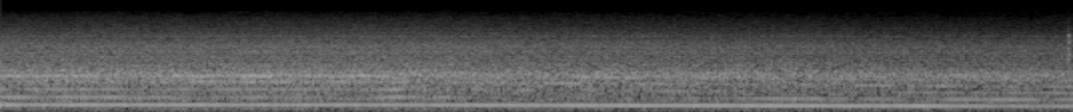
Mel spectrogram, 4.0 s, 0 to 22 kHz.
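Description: Small square DC cooling fan running fast, about 3,200 RPM, a steady whir of air with a steady tone in it. Its pitch sags a little near the end as its supply voltage is turned down and it slows.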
